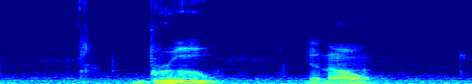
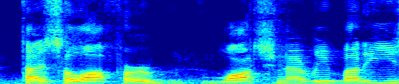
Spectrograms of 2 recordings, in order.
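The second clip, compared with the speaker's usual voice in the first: higher and louder, upbeat thanks; cheery sign-off; 7 semitones higher, 7 dB louder, faster than usual. Real, not acted. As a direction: sign off with a lift in the voice. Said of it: "I said that already".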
